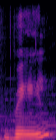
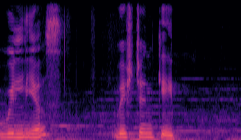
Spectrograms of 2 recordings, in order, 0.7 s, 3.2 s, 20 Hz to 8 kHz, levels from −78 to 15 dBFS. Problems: constant background noise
